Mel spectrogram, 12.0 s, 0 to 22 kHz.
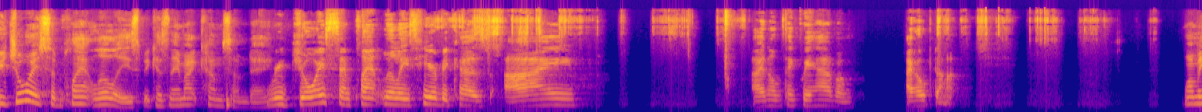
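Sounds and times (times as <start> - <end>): woman speaking: 2.2 - 5.8, 7.5 - 9.6.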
